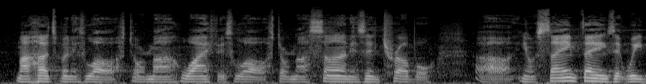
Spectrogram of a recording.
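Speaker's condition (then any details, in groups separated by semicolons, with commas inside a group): Cleft lip and palate; born with cleft lip and cleft palate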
